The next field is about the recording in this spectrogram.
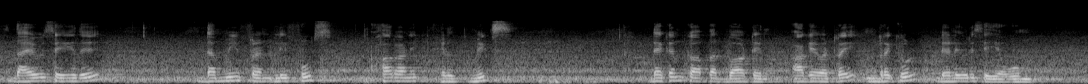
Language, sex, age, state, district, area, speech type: Tamil, male, 30-45, Tamil Nadu, Kallakurichi, rural, read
